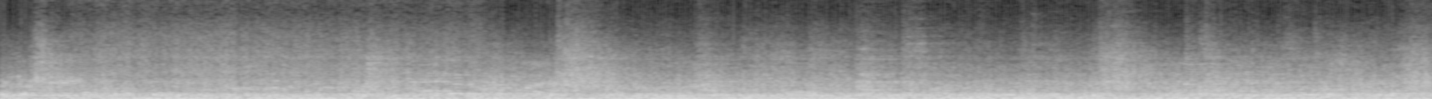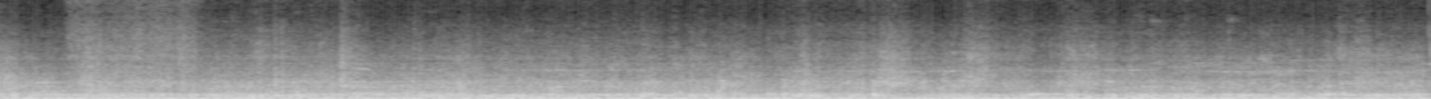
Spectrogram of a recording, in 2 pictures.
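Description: The Hazara Express passenger train rolls out of the station, making a loud, continuous rumble with rattling coaches and faint clickety-clack of wheels on rail joints heard up close.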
